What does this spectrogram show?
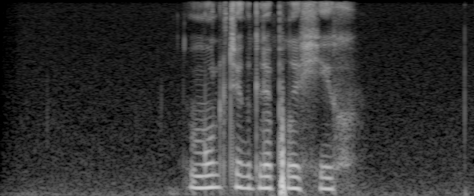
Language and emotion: Russian, neutral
